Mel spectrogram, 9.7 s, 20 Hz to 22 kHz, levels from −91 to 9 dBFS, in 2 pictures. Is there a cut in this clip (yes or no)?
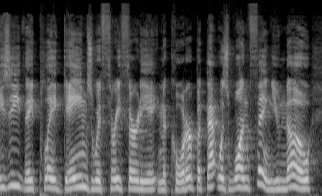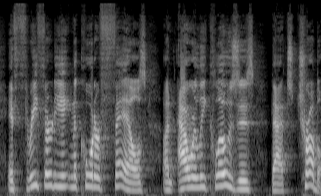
no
